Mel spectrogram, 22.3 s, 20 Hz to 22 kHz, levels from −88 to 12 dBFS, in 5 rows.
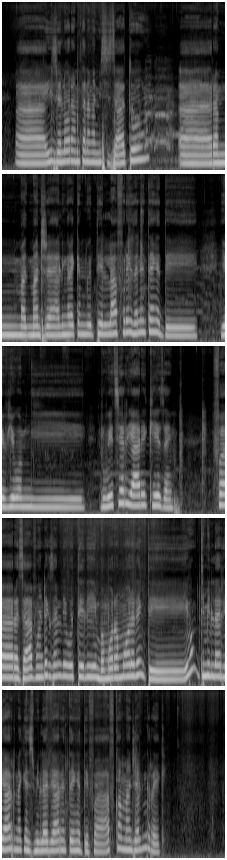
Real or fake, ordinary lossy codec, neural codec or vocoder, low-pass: real; none; none; none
